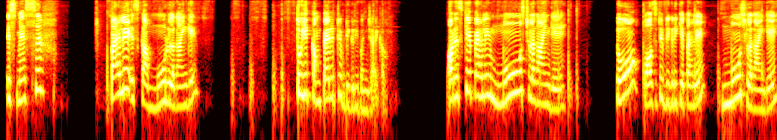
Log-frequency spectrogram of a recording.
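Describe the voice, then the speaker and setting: A woman's voice: on the high side, fairly bright tone. A woman teaching English grammar in an online class. She explains patiently, calls students by name and "beta", and keeps checking with "right?".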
